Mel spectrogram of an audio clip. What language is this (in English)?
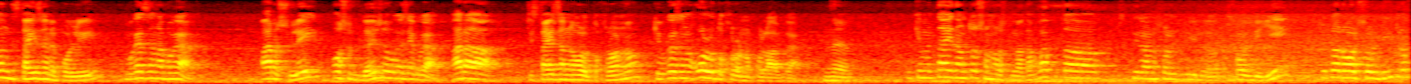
Greek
